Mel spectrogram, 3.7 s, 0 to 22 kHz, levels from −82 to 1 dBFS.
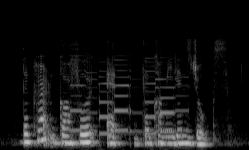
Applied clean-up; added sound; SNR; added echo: none; Electric guitar; 16 dB; reverberation time 0.4 s.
